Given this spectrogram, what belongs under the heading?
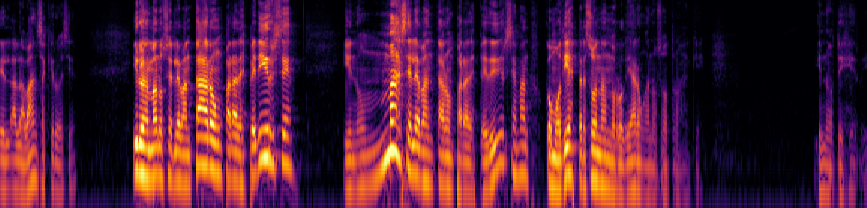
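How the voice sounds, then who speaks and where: A male pastor, preaching a Sunday sermon in church. His voice rises and falls in a lively way as he tells stories. He sounds bright and forceful. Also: medium pitch, fairly quick. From El Salvador. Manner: animated storyteller, often says "mi hermano". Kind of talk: sermon with storytelling.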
